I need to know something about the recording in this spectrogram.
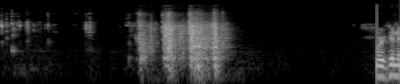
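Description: Ice cubes clinking into a tall glass: a few light clicks, then a rattle lasting about a second near the middle.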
